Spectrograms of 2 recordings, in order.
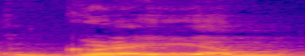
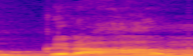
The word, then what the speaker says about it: Graham: तो इसको पढ़ेंगे हम ग्रेयम, इसको ग्राहम नहीं पढ़ना है।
